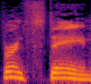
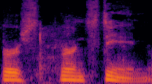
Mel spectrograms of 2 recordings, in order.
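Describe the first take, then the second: First: The last syllable sounds like 'stain'. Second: The last syllable sounds like 'steen'. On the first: This is the name as it is now spelled. The speaker calls it right. "Now is S-T-A-I-N. Bernstein. It's Bernstein" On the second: This is the name as many people remember it. The speaker calls it wrong. "not Bernstein"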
